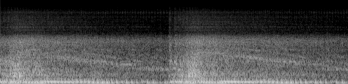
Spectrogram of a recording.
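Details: Yamaha NMAX after pressing the cam chain tensioner fully in: engine revs up and down smoothly with no rattle or harsh note at top throttle. Earlier clatter gone; normal engine running.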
